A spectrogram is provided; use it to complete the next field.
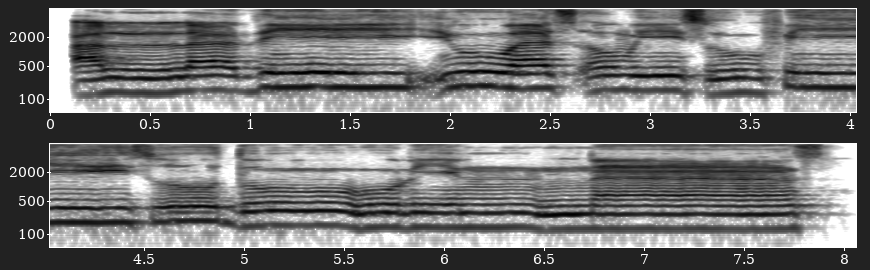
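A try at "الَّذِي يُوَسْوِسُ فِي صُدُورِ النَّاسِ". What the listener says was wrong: Diayunkan lagi, Pak. Diayunkan lagi. Alladzi yuwaswisu fi sudurin nas.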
